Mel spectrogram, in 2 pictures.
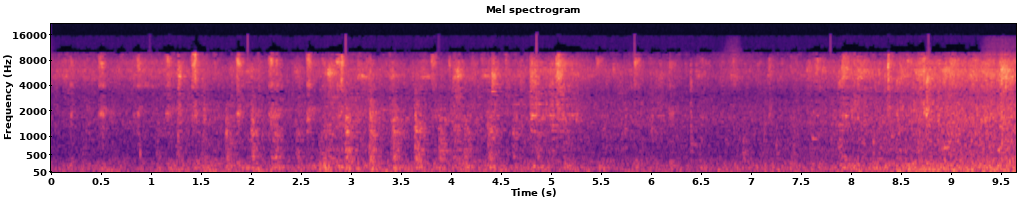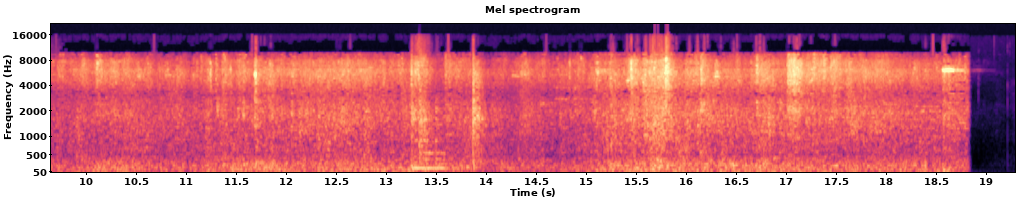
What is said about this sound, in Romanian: Încet, încep să-și facă apariția zgomotele obiectelor care cad prin casă. După care, o să vedeți, începe să se audă blocul mișcându-se și vuietul acesta al cutremurului, al mișcării în întreaga zonă care cuprinde toate clădirile.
